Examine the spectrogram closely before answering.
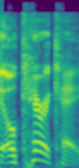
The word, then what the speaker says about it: Okereke: That You saying carrot cake, though, was perfect, because that's why I'm saying it correctly. Yeah. I just think carrot cake, Oh, carrot cake. but I say Okereke instead, and that's how I know to pronounce it correctly.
